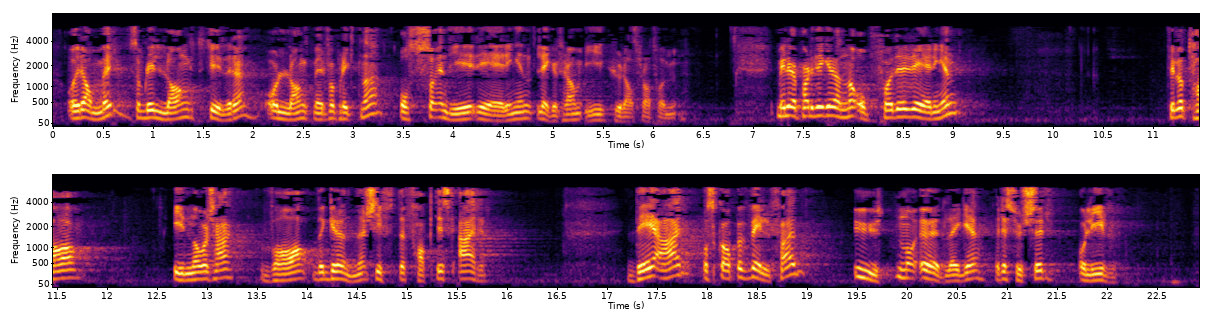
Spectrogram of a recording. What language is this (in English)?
Norwegian Bokmål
